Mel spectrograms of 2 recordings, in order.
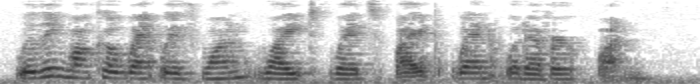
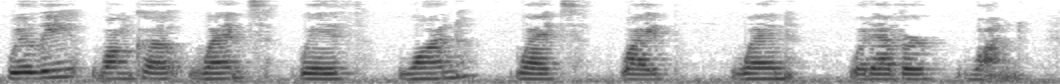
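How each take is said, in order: First: The sentence is said at a medium pace. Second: The sentence is said at a slow pace. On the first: "now a medium pace" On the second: "First slow"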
